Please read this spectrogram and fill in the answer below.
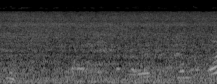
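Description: Steady rushing hiss of a waterfall, with faint voices in the background.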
